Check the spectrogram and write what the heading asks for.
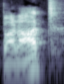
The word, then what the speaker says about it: Barat: So here we have audio commentary with writer-director Adam Green, cinematographer Will Barat. That is how you pronounce his last name, but it's actors Tamara Feldman, Joel David Moore, and Dion Richmond.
